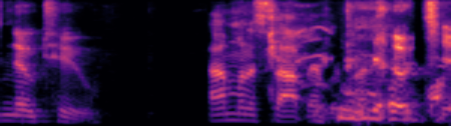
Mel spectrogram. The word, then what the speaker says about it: Noto: I've always said Noto. Noto? Yeah, Curtis knows what's up. Okay. But I don't know that for sure. I believe it's Noto.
